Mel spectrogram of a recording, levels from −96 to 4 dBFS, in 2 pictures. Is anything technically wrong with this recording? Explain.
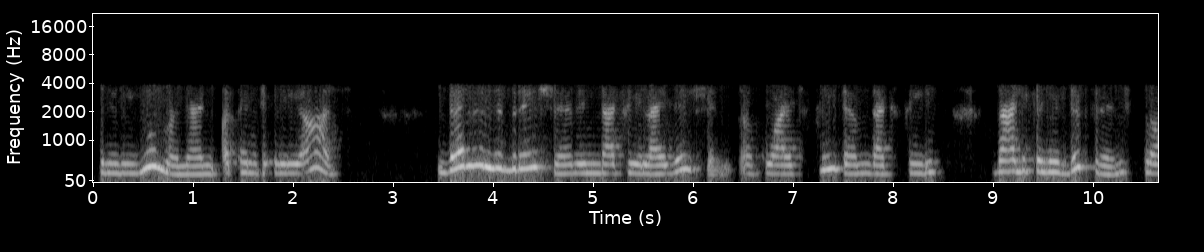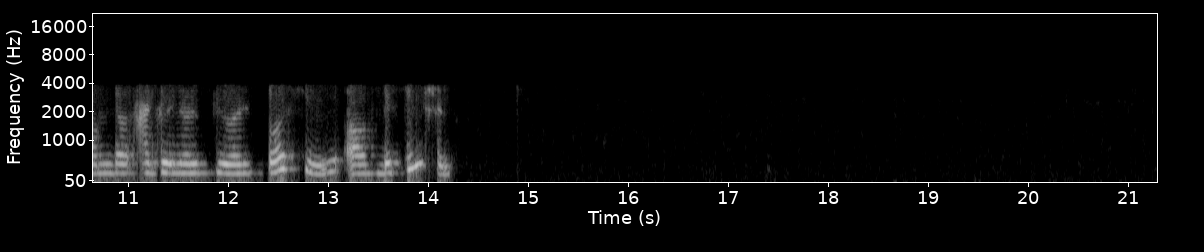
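Yes. Throughout the clip the speech shows tandem speech coding. It crossed three low-rate speech codecs in a row, with plain telephone-network links between them, so it was decoded and re-encoded at each border. Each coder had to model the previous one's errors as if they were real speech. The damage compounds: the voice sounds rough, muffled and warbly, worse than any single codec would make it, with nothing above 3.7 kHz.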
